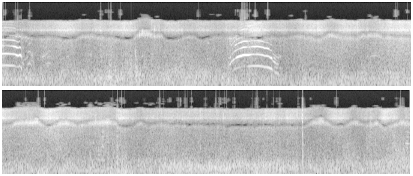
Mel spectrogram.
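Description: Heavy wind buffeting a handheld action camera's microphone and water rushing beneath an inflatable banana boat moving fast over the sea. About three seconds in, one rider gives a single high shriek that rises and falls in pitch.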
